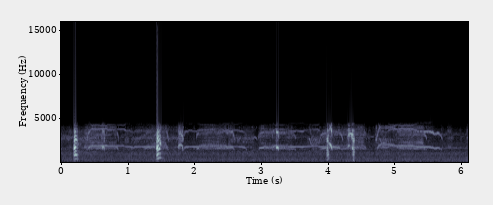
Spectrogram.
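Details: Morning at a Wakefield peregrine falcon nest, 5 May 2021, 06:55: a run of nasal, wavering wails, some ending in upward slides, interrupted by loud clicks and scrapes.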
